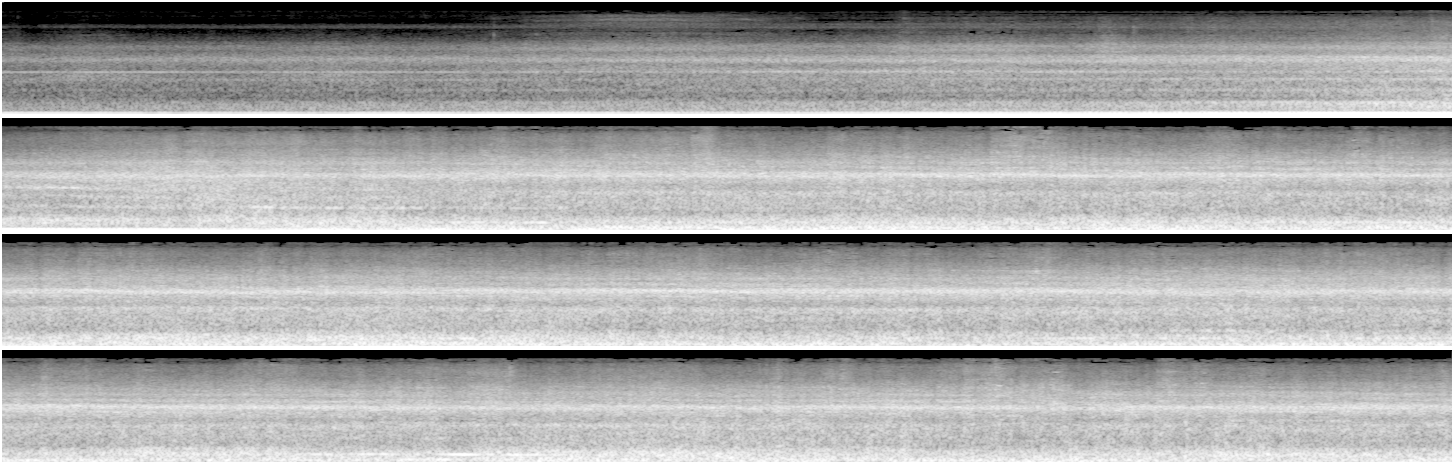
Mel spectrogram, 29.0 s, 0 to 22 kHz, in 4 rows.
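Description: A DB Cargo class 233 diesel locomotive passing close by: its low engine hum builds and is loudest about seven seconds in. Then a long string of Facs hopper wagons rolls past with a steady rumble of wheels on rail and a continuous high rail hiss.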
